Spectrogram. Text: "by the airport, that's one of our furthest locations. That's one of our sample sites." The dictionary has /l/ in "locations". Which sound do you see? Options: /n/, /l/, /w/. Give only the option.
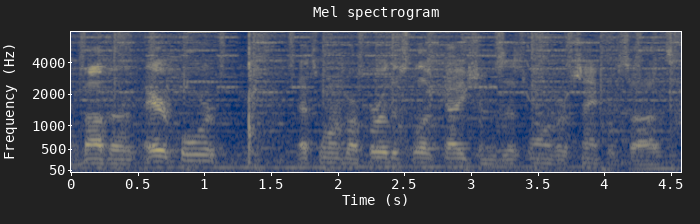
/l/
